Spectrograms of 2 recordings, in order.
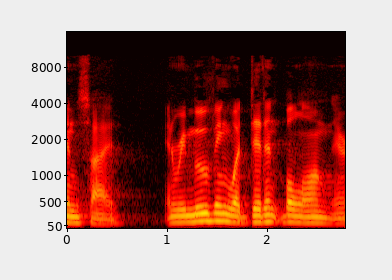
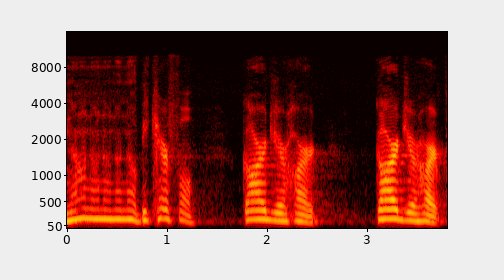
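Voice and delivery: gentle warning; 3 dB quieter than usual. Retold or imitated.

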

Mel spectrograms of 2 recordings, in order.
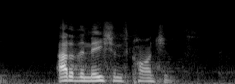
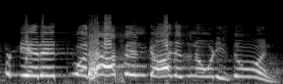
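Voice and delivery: exasperated outburst; 13 semitones higher, 7 dB louder than usual. Retold or imitated. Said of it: "we're just like".

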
